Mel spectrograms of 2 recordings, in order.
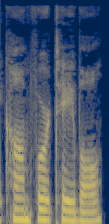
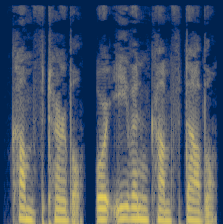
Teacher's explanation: But in the US, we eat our words. We squash it down to three or sometimes even two syllables.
